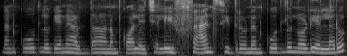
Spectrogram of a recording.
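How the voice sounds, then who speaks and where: Talking quickly and flatly in a dark, medium-pitched voice, a young woman who vlogs about homemaking narrates her chores at home. Her tone is casual and chatty as she explains what she's doing.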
